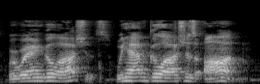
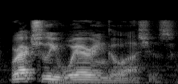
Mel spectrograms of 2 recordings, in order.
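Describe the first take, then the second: First: Louder, higher insisting; insistent. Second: Said in the usual way. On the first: Acted. Narrator getting testy with the boy, insistent. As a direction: push the point harder.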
